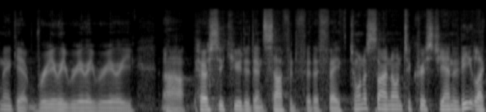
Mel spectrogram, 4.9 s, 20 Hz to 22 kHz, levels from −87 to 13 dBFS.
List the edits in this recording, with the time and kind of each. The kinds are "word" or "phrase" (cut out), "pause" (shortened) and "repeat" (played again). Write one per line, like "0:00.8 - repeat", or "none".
0:01.5 - pause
